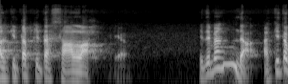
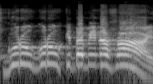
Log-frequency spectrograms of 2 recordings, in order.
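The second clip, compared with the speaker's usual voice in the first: Peter's panicked cry; 9 semitones higher than usual. Retold or imitated. Peter calling the teacher in the storm, imitated panic. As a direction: shout for the teacher in alarm. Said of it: "mencatat teriakan Petrus".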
